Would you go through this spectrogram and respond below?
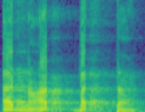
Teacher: Berikutnya pada ayat ke-22, di sini ada dal yang sukun jumpa dengan ta, idgham mutajanisain. Dal tidak dibaca lagi karena telah gabung pada huruf ta.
